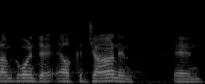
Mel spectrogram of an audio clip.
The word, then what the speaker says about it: El Cajon: said i'm going to el cajon and and san jose she said out here we pronounce that j like an h it's el cajon in san jose how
